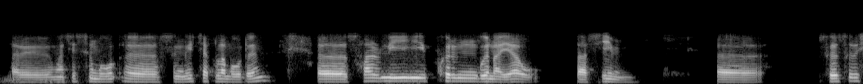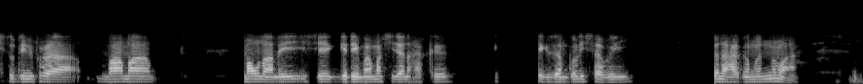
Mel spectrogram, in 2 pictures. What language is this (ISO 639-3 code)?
brx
